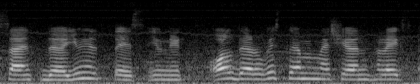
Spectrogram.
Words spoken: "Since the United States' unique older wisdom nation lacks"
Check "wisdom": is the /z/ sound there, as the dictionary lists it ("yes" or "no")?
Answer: no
